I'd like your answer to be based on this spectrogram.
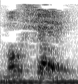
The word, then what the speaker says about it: Moshe: And what does Moses, how do you say that in Hebrew? Moshe. What does Moshe mean?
